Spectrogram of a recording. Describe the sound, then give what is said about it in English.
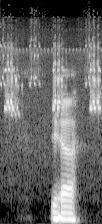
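Crickets chirp in short, high, pulsing bursts that come and go, briefly interrupted midway by a louder, low droning tone lasting under half a second before the chirping returns. “Well, I figured I'd get some crickets, you know, for that.”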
